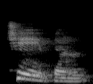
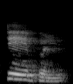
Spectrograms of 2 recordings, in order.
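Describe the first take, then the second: First: The first t has a strong puff of air. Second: The first t has no puff of air. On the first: The speaker calls it right. "we are just aspirating it and telling like chable" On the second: The speaker calls it wrong. "It's not table"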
